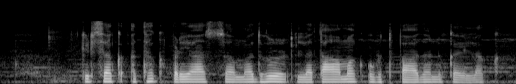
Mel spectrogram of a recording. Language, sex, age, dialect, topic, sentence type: Maithili, male, 18-24, Southern/Standard, agriculture, statement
